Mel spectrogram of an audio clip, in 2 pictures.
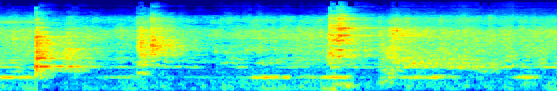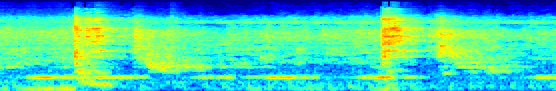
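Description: A spoon stirs aloo gobhi matar sabzi of potato, cauliflower, peas and tomato in a pan, sounding as several sharp metallic scrapes at irregular intervals over a soft, continuous sizzle, close and with no talking.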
